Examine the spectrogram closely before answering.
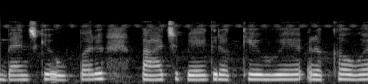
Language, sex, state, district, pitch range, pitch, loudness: Hindi, female, Uttar Pradesh, Lalitpur, 220-235 Hz, 225 Hz, -16 LUFS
